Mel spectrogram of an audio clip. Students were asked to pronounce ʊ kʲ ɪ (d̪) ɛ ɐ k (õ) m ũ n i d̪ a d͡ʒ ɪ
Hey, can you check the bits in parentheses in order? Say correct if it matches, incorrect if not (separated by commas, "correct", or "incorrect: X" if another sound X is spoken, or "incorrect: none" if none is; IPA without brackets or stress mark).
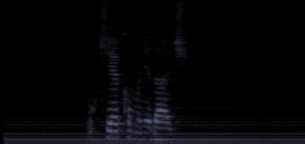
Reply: incorrect: none, incorrect: o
